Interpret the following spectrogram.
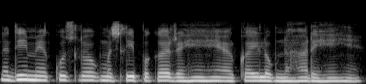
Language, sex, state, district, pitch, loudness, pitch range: Hindi, female, Arunachal Pradesh, Lower Dibang Valley, 175 Hz, -15 LUFS, 160-190 Hz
